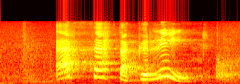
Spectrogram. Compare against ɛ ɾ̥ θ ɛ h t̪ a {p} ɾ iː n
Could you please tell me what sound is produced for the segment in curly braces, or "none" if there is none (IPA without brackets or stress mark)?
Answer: k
